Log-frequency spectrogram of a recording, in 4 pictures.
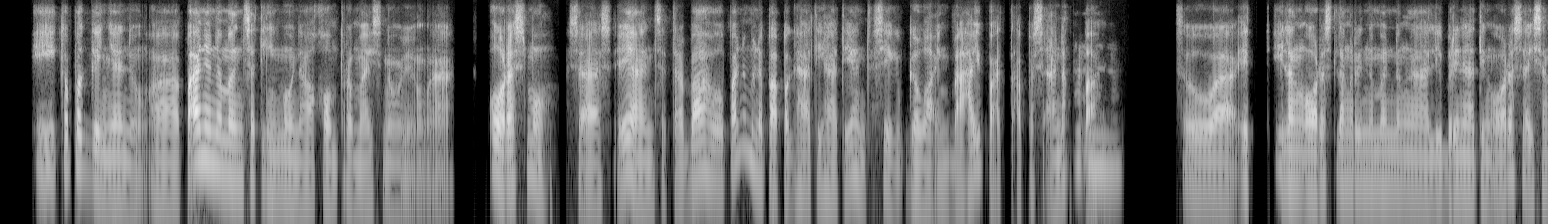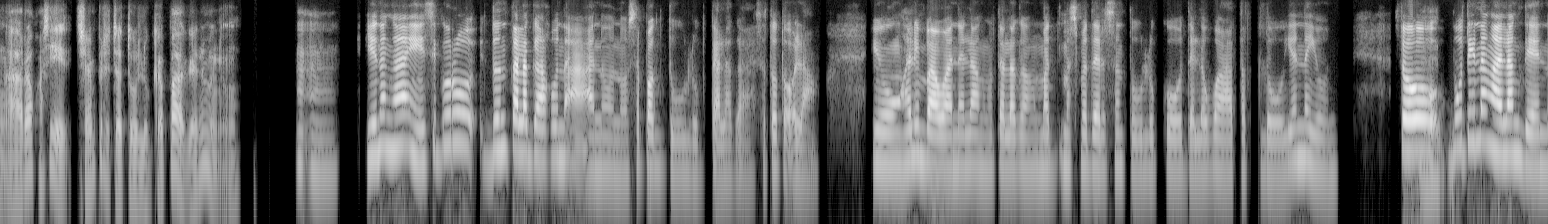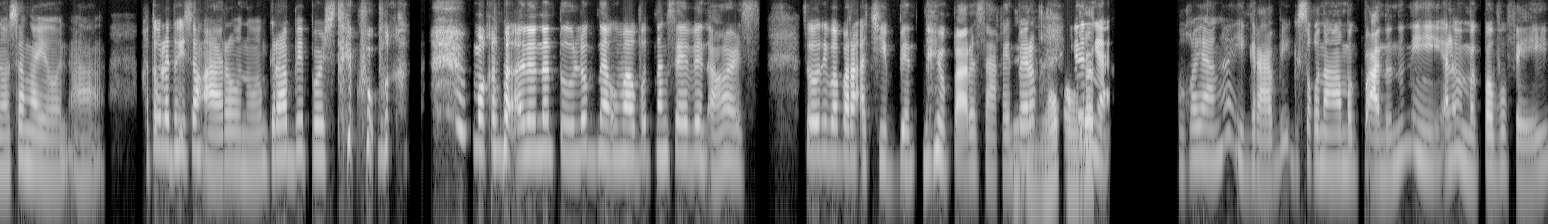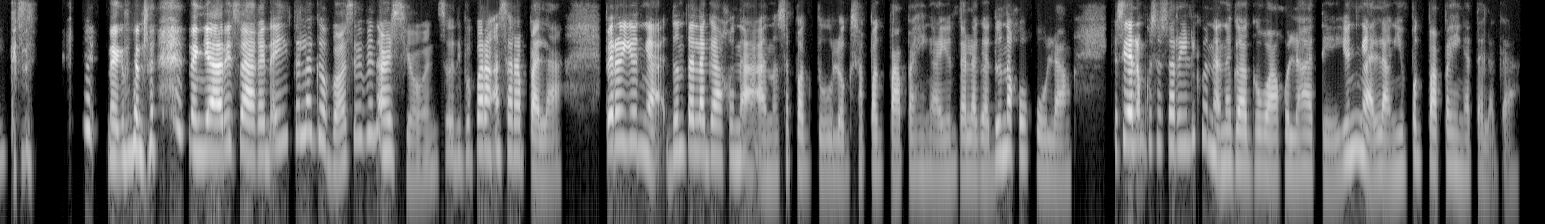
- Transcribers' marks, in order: laughing while speaking: "time ko maka makaano"; laughing while speaking: "kasi nang nangyari sa akin"
- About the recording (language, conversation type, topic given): Filipino, podcast, Paano ninyo hinahati-hati ang mga gawaing-bahay sa inyong pamilya?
